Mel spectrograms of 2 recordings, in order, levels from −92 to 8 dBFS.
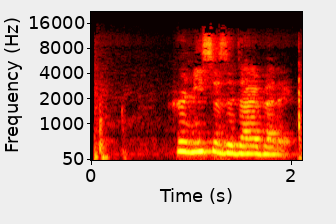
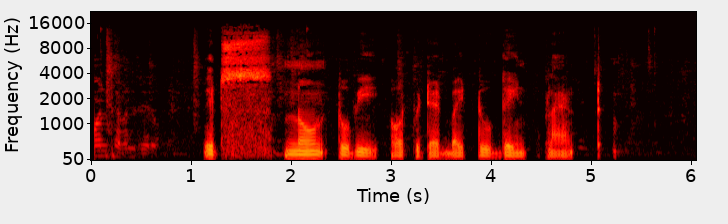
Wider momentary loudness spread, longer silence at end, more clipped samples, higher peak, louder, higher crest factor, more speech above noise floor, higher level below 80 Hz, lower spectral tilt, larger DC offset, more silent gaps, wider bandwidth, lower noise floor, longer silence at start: about the same, 15 LU vs 15 LU; second, 0 s vs 0.95 s; neither; first, -6 dBFS vs -20 dBFS; first, -17 LUFS vs -38 LUFS; second, 14 dB vs 20 dB; about the same, 35 dB vs 36 dB; first, -52 dBFS vs -74 dBFS; about the same, -5 dB/octave vs -4 dB/octave; neither; neither; second, 12.5 kHz vs 15.5 kHz; second, -51 dBFS vs -74 dBFS; about the same, 0.05 s vs 0.05 s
